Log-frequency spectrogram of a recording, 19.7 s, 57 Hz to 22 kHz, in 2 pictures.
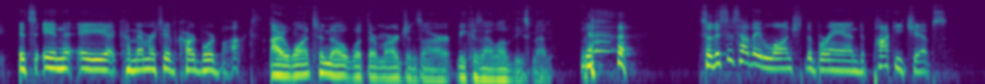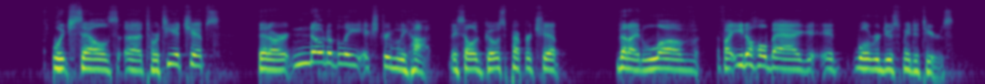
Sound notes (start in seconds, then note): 6.0 laughs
